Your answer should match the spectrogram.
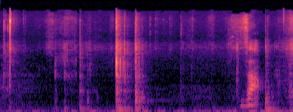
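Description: Scissors cutting through a strip of kraft paper, with a sharp snip about a second in.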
